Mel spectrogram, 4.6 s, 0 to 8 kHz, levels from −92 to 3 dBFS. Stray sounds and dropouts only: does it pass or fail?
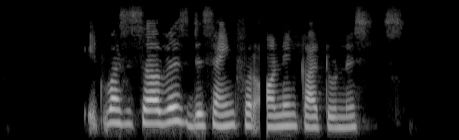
fail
